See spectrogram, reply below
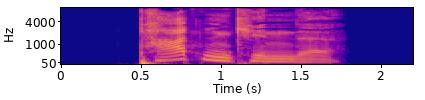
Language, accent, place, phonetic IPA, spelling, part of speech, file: German, Germany, Berlin, [ˈpaːtn̩ˌkɪndə], Patenkinde, noun, De-Patenkinde.ogg
- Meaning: dative of Patenkind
